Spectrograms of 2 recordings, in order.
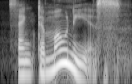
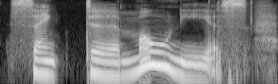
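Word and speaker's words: sanctimonious: like an N um when the N is before a k the n and that would normally be in the front sand moves to the back because your tongue is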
